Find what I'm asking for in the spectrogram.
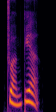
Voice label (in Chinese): "转变", Chinese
